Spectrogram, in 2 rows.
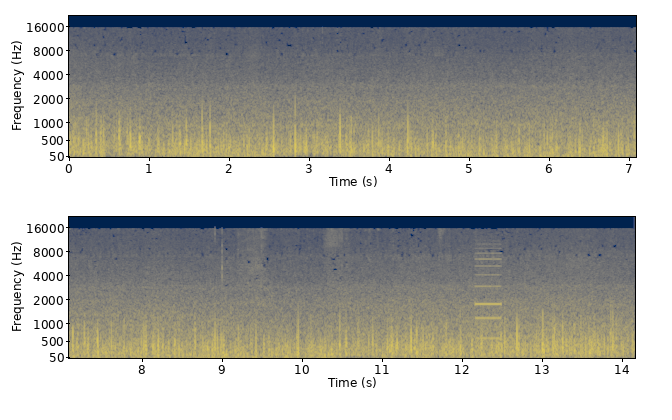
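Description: Airflow buffeting the microphone of a paraglider in flight: a steady rough rush of wind. About 12 seconds in there is one short electronic beep.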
